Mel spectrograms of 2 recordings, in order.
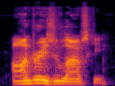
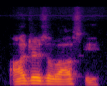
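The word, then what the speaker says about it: Andrzej Żuławski: that can can can you say his name andre zulowski andre zolowski yeah i would not have guessed that's what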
